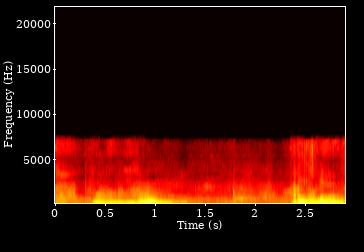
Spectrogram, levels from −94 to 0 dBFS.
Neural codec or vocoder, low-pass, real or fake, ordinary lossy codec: codec, 16 kHz in and 24 kHz out, 0.6 kbps, FireRedTTS-2 codec; 7.2 kHz; fake; AAC, 32 kbps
